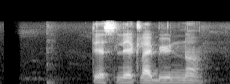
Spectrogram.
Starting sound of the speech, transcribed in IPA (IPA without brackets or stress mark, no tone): t̪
